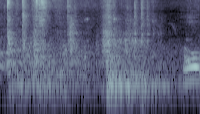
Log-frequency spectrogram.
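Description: Old steel school locker's latch worked and its metal door pulled open: a few light metal clicks.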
